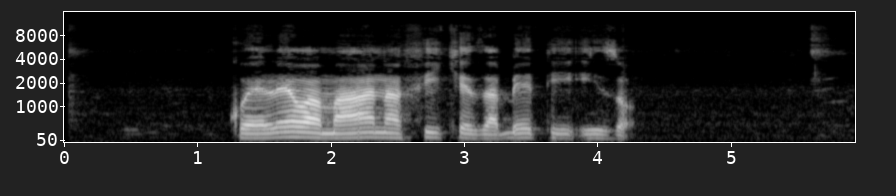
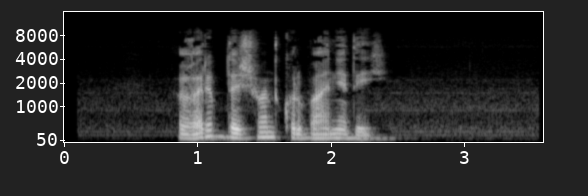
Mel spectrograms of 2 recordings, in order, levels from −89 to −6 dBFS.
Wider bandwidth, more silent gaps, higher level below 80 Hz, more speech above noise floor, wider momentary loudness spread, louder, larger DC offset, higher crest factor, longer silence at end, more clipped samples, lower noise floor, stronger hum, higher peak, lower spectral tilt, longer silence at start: first, 11 kHz vs 9.8 kHz; neither; second, -74 dBFS vs -64 dBFS; first, 49 dB vs 36 dB; first, 18 LU vs 11 LU; first, -21 LUFS vs -27 LUFS; neither; about the same, 22 dB vs 24 dB; first, 1.7 s vs 1.2 s; neither; first, -72 dBFS vs -62 dBFS; neither; about the same, -4 dBFS vs -6 dBFS; about the same, -6 dB/octave vs -5 dB/octave; first, 1.25 s vs 0.85 s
